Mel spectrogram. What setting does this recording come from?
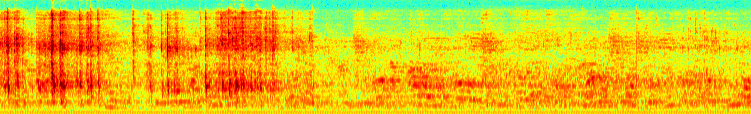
cafe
